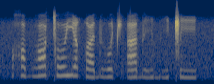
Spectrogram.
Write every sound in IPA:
χɒbʱɒ ǀo jiqʷɛ dʱot͡ʃʼa dʱibʱiǁi

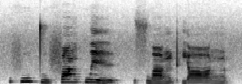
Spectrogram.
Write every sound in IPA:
fu˥t̪u˧˥ fɑ˥ŋkwe˥˩ɪ̯ | swɑ˧˥ŋ pʰjɑ˧˥ŋ

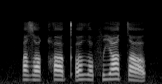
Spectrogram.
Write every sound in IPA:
əzˤøqʰoː kʼøðˤo fiː tˤo

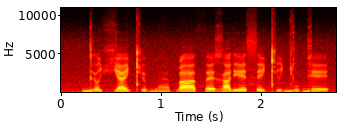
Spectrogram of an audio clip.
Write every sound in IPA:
ɡʲɔçæ cʰʏbæ̤ɓa θɛɣaɾʲe secʰɨɟu ɡe

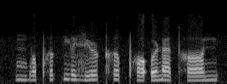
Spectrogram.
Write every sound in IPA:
mbʌpʰəkjɪ zʲə˞kʰə pʰɔʔ ʊɳæ t̪ʰʌnʲ

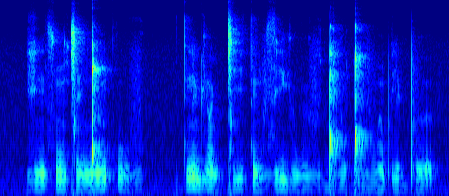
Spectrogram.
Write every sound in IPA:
ɣĩsũǀe ŋ͡ǃũkʼuv | t̪ĩɖjɐ̃ɖ ǀit̪ẽv zijʉ wʉviɡ͡ǃiʊ̯ɡ͡ǃɐ̃v βɐ̃pʼiɖpʼɵə̯

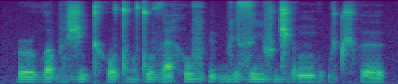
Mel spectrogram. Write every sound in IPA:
ɹṳɐ̯bæ̤ ʒikʰotɔ̤tu ðæhuvʔy bi ziv d͡ʒi̤ɐ̯ŋ͡mo̤ʔṳ t͡ʃʰø

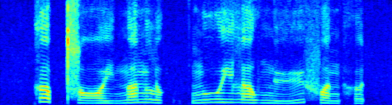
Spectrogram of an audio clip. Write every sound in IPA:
kɐ˥p̚t͡sɔː˨j n̪ɐ˥nlʊ˨k̚ɐ˧k̚n̪uː˥j lɐ˧wn̪yː˨˥ fɐ˧nhɵ˧t̚

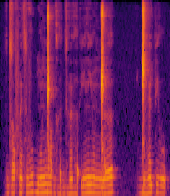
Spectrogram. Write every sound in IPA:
d͡zɔfɛ̃svu bũŋ͡ǁɔɡʱə dʱœ̃ɦəʔjĩ jũŋ͡ǁə | ɡ͡ǁɛ̃pʲu

